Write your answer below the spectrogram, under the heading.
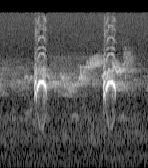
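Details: Baltimore Oriole giving two loud, short whistled notes about a second apart, each sliding slightly downward, with soft higher twittering between them.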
